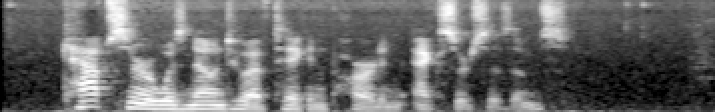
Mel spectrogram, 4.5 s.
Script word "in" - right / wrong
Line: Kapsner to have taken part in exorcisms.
right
